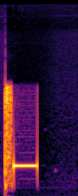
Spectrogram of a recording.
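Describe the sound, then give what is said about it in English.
An answering machine beep: a short burst of noise, then a single steady mid-pitched tone lasting about a third of a second that cuts off cleanly into silence. “If you feel the need to confess, please do so after the beep.”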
